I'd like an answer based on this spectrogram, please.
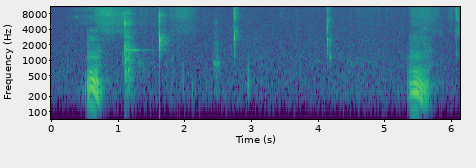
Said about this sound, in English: Hold on, let me get another sip of this.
